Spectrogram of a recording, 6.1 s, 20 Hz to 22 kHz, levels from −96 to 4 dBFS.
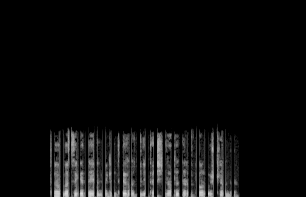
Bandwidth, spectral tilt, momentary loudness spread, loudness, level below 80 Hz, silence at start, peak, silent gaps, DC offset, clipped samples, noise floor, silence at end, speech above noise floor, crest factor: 7.8 kHz; -4.5 dB/octave; 11 LU; -22 LUFS; -56 dBFS; 1.1 s; -4 dBFS; 2.74-2.78 s, 3.25-3.29 s; under 0.1%; under 0.1%; under -90 dBFS; 1.4 s; over 68 dB; 20 dB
